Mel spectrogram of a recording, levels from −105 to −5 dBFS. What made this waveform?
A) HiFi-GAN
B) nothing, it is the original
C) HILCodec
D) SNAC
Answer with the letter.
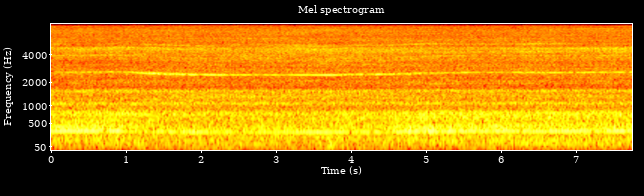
B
